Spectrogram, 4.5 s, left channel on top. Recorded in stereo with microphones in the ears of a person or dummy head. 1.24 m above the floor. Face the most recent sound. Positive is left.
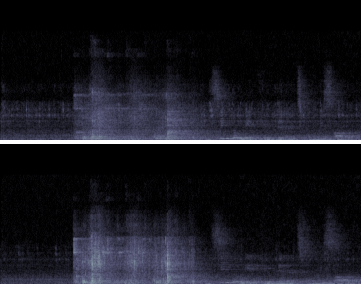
turn(degrees=15)  # may be behind; listen again after turning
